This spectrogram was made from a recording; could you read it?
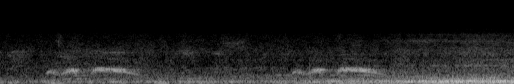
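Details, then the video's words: Outdoor recording of a bird giving gentle two-part coos, a brief note followed by a longer trembling one, repeated twice. Heavy low-pitched background noise grows louder toward the end. "Chim hót hay"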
